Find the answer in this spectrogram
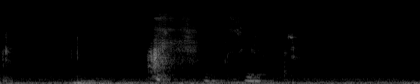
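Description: Newborn baby fussing with short whimpers, and one louder breathy burst about one and a half seconds in.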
